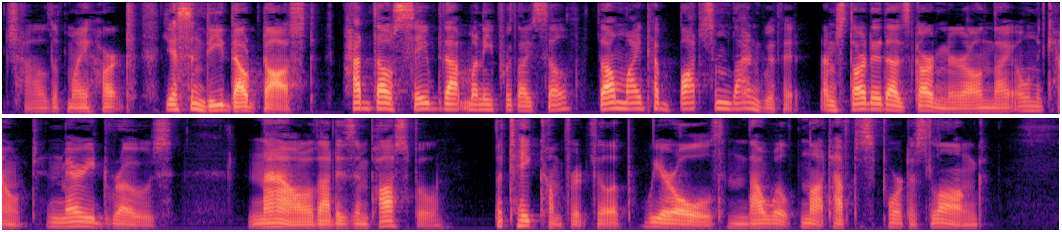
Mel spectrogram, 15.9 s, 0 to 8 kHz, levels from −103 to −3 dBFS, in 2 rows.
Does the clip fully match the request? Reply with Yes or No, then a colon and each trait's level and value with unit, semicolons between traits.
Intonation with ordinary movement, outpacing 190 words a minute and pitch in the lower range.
No: wide, 7.5 semitones; fast, 205 wpm; low, 110 Hz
